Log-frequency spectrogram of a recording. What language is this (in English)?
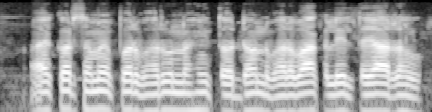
Maithili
